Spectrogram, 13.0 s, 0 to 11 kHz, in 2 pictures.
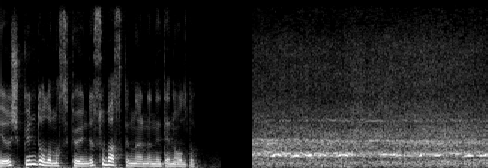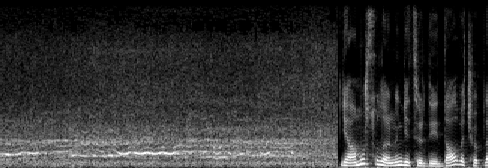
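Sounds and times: wavering high-pitched tone: 0:03.4 - 0:10.6
floodwater rushing: 0:03.4 - 0:11.0.

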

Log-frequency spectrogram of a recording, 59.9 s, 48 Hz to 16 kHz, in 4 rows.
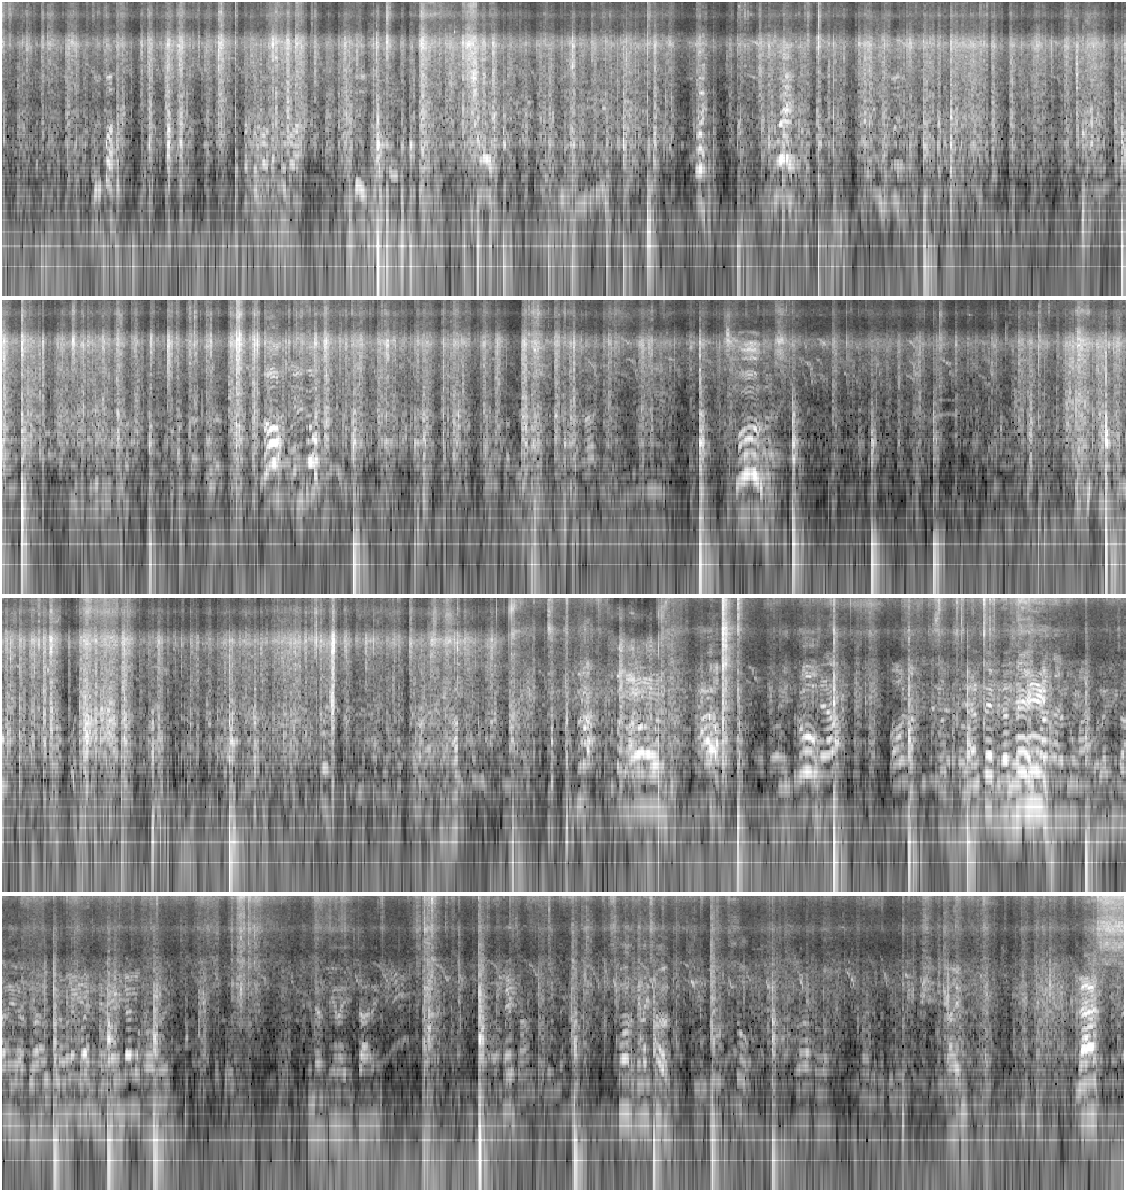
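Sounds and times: footsteps on dirt court: 0:00.0 - 0:59.9
basketball bouncing: 0:04.5 - 0:09.0, 0:24.2 - 0:24.5, 0:26.5 - 0:27.6, 0:31.7 - 0:33.7, 0:50.5 - 0:51.6, 0:52.5 - 0:52.8, 0:53.5 - 0:55.4.

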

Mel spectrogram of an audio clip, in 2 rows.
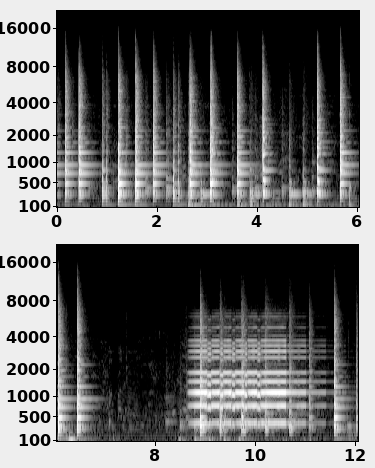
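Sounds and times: held electronic keyboard note: 0:08.7 - 0:11.5.

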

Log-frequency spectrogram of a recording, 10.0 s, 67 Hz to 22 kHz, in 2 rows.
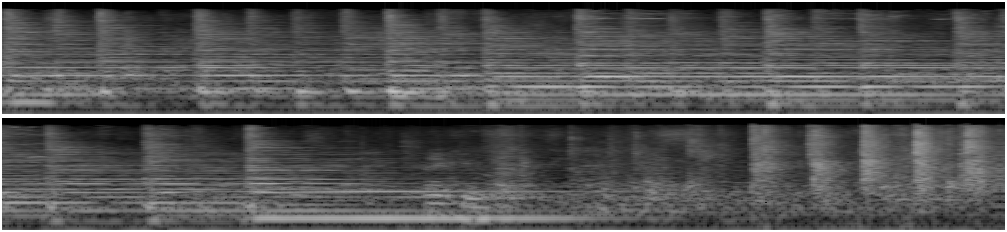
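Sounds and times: acoustic guitar chord: 0:00.0 - 0:07.9
small audience clapping: 0:07.6 - 0:10.0.

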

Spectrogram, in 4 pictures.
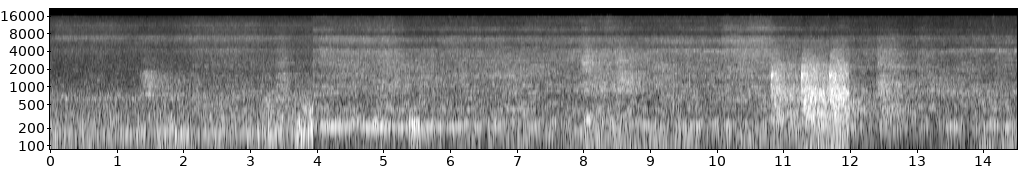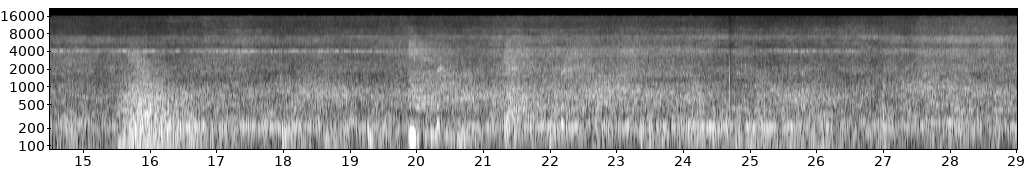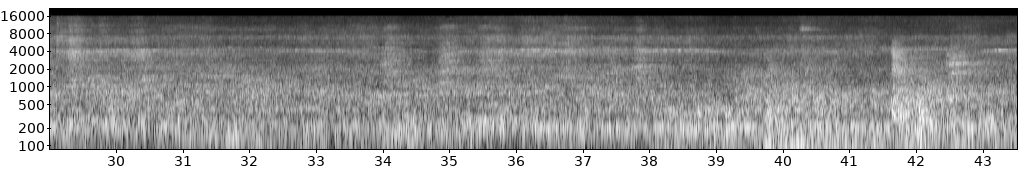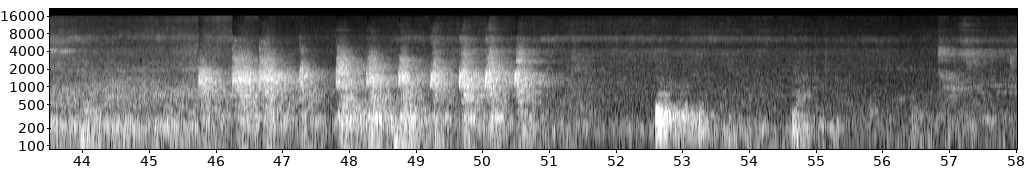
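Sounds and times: factory workshop hissing noise: 0:00.0 - 0:58.0.

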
